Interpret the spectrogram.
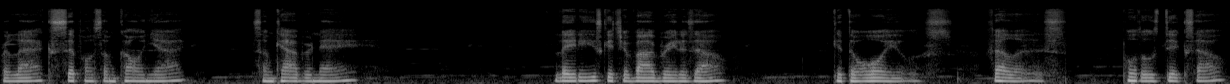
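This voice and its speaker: A woman's voice: low voice, mellow, breathy edge. A woman hosting her own podcast, improvising erotic storytelling in a sultry, half-whispered, intimate way. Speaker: podcast host.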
